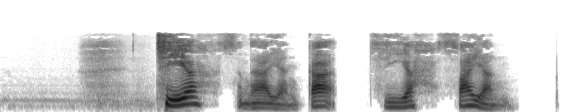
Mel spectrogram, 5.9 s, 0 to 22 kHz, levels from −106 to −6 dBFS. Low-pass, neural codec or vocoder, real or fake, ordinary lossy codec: 7.2 kHz; codec, 16 kHz, 2 kbps, FunCodec, trained on LibriTTS, 25 frames a second; fake; MP3, 32 kbps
